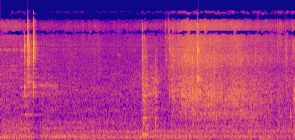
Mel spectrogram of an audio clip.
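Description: Red, oily gravy gushing and splashing as it is poured from a steel milk can into a large pot of broth, starting about three seconds in, after a knock. A low steady rumble runs underneath.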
